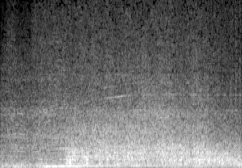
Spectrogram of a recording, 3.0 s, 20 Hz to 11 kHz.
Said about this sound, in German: Das ist einer, der den Motor schon mal aufheulen lässt auf den immerhin 1000 Metern von seinem Trachtengeschäft bis zu seiner Lederhosenfabrik. Da kriegt man schon weiche Knie.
